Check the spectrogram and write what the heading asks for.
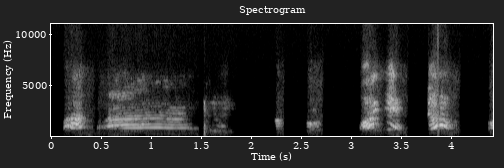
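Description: Voices over a video call: one long, drawn-out high call held for about a second near the start, a sharp click around the middle, and short bursts of speech near the end.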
